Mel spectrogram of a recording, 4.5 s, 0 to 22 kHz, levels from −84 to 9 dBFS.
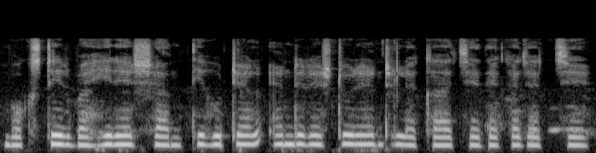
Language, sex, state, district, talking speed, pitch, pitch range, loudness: Bengali, female, Assam, Hailakandi, 145 wpm, 220 Hz, 210-230 Hz, -16 LUFS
